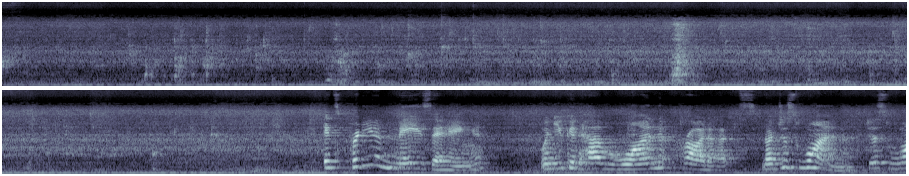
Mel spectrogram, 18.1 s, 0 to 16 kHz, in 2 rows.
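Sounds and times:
tap running into sink: 1.3s - 9.8s.

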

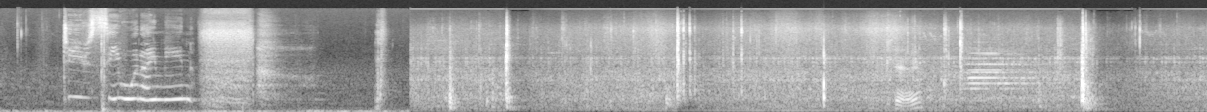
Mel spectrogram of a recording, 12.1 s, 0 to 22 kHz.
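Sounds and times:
steady outdoor hum: 0.0s - 12.0s
car door clicks and knocks: 10.8s - 11.1s.

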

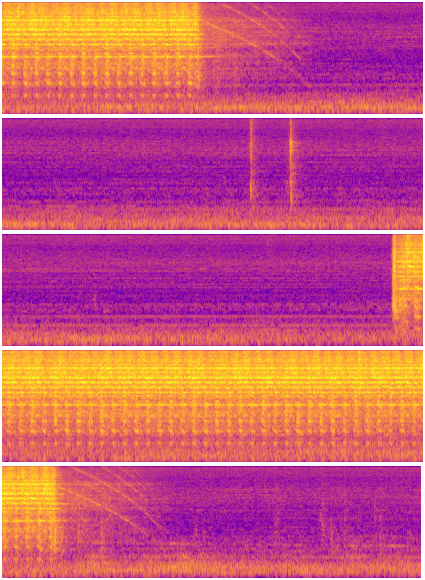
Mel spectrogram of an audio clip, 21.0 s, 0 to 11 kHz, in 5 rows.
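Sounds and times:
aircraft engine cranking: 0.0s - 3.2s, 12.3s - 18.8s.

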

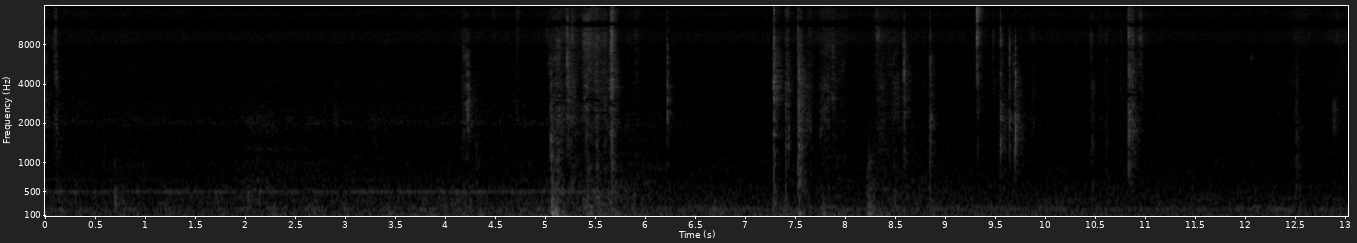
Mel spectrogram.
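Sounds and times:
small plastic clicks: 8.4s - 11.1s.

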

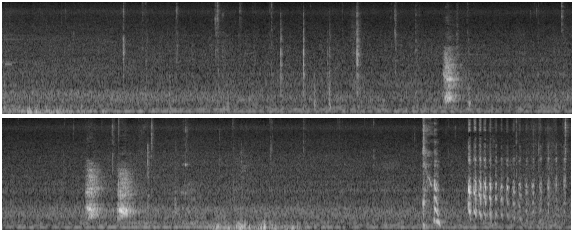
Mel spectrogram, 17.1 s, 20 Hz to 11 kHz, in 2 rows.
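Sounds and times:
electric fan humming: 0.0s - 17.0s
dog barking: 6.6s - 7.0s, 9.8s - 10.6s.

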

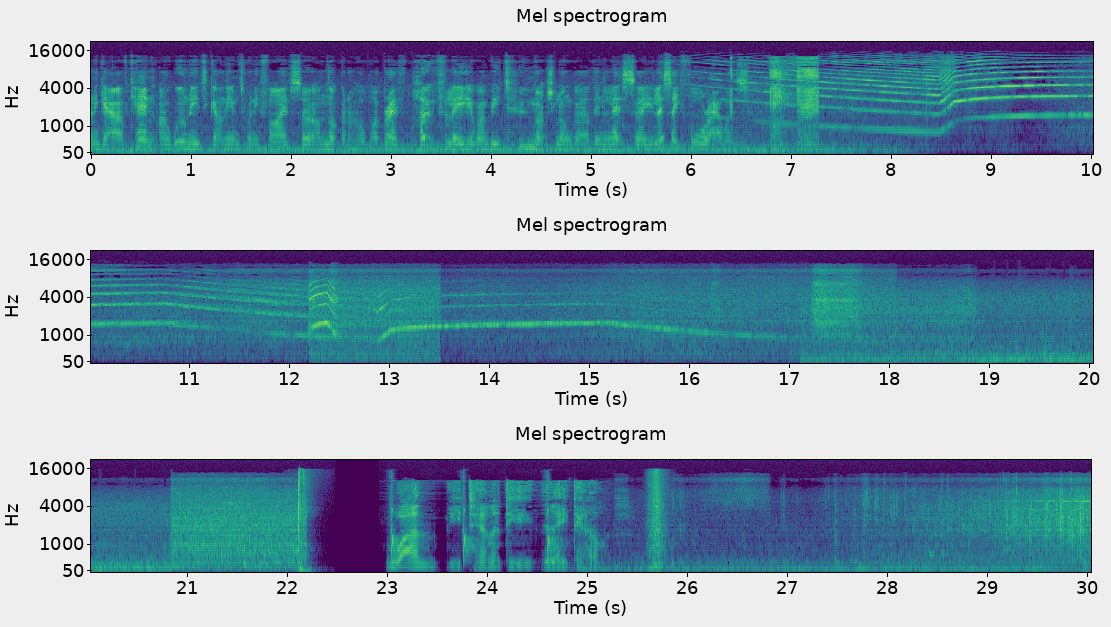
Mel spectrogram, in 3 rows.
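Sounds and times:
road noise rumble: 0.0s - 22.2s, 24.9s - 30.0s
ambulance siren wailing: 6.2s - 17.5s.

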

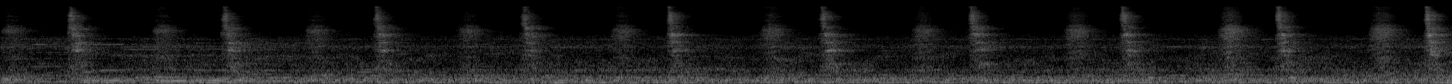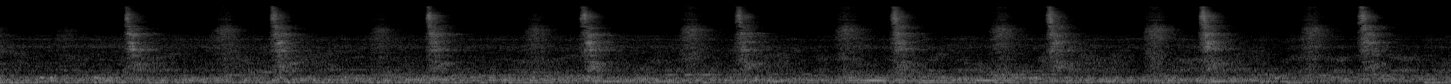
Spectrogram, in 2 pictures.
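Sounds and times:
sharp hissing breaths: 0.0s - 4.0s, 4.6s - 5.5s, 6.1s - 13.1s, 13.7s - 14.6s, 15.8s - 17.6s, 18.2s - 19.2s, 21.3s - 22.2s, 22.8s - 23.8s, 24.4s - 25.4s, 26.0s - 28.5s
low room hum: 0.0s - 29.0s.

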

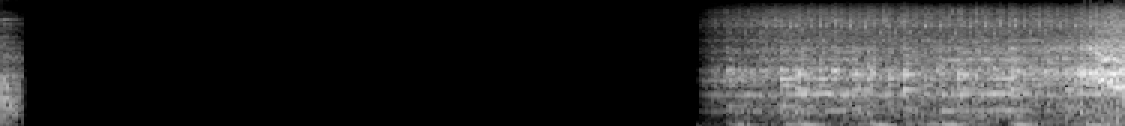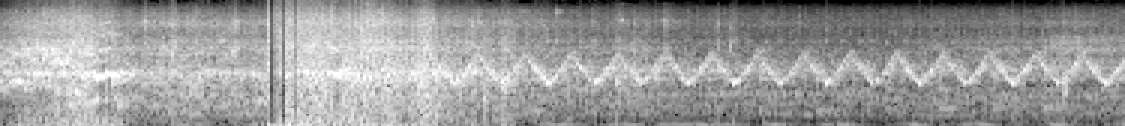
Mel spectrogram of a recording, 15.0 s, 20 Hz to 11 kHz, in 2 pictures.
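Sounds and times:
car alarm wailing: 7.1s - 15.0s
car crash crunching: 7.1s - 15.0s.

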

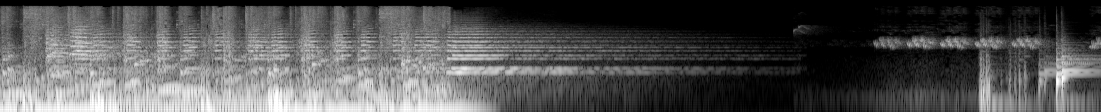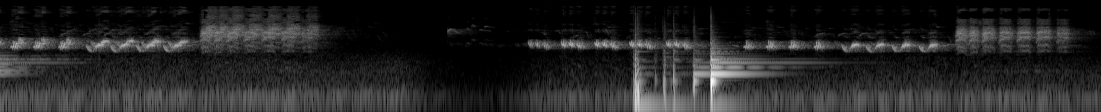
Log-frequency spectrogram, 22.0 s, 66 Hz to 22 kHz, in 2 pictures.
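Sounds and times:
bird chirps: 7.9s - 22.0s
hollow ringing knocks: 9.8s - 11.2s, 17.4s - 18.7s.

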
